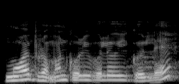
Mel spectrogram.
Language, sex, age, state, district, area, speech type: Assamese, female, 60+, Assam, Udalguri, rural, spontaneous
